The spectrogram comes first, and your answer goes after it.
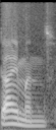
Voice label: "DIAMONDS", Dealer's Speech; PowerPOKER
